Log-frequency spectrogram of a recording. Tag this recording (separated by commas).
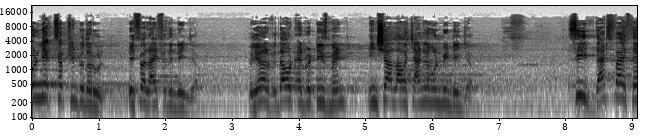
Speech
